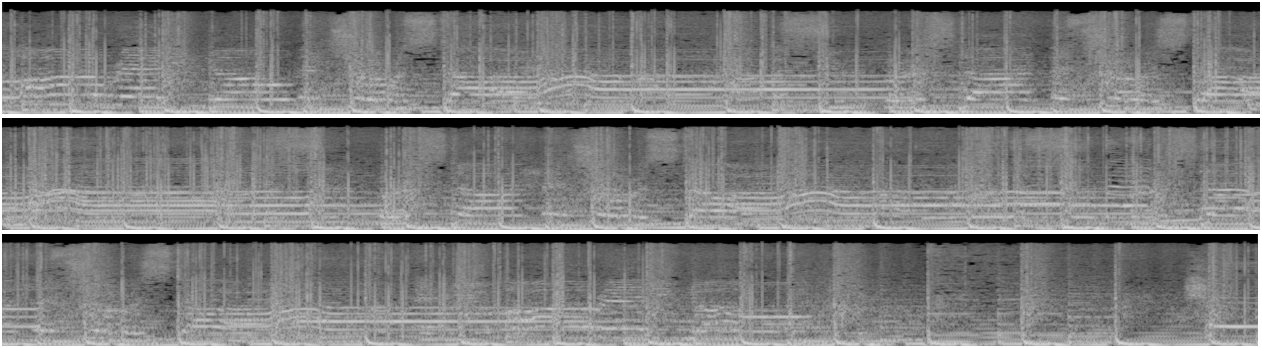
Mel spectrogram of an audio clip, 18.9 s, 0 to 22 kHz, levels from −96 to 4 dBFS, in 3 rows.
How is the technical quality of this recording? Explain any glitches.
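Sharp cracks land on the loudest peaks throughout the recording, which points to integer overflow. With the signal driven about 2 dB past the integer limit, the small fraction of samples that exceed it wrap to the opposite sign instead of being limited, producing cracks much sharper than ordinary clipping.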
